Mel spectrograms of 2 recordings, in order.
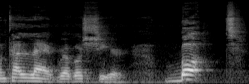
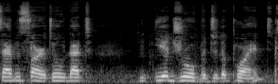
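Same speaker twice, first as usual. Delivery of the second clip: usual speaking voice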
